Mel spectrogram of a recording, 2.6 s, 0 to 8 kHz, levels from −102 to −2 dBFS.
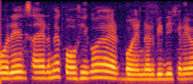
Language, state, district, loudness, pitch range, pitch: Haryanvi, Haryana, Rohtak, -16 LUFS, 185-215 Hz, 205 Hz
